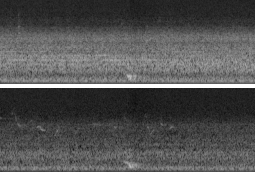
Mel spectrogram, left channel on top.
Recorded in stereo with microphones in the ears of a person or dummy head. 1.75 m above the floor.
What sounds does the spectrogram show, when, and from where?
1.2 s a cat meowing: 50° left (ahead or behind), 5.5 m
